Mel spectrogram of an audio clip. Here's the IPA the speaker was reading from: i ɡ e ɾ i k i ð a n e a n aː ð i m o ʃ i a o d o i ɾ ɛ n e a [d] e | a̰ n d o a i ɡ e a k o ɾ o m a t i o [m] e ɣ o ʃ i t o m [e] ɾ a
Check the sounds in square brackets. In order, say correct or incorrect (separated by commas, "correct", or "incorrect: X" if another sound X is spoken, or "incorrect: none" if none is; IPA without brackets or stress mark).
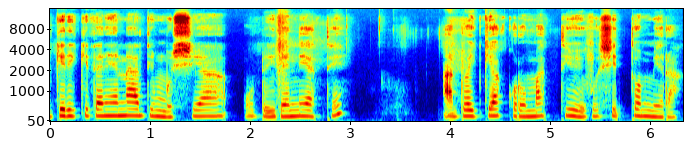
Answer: incorrect: t, incorrect: none, correct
